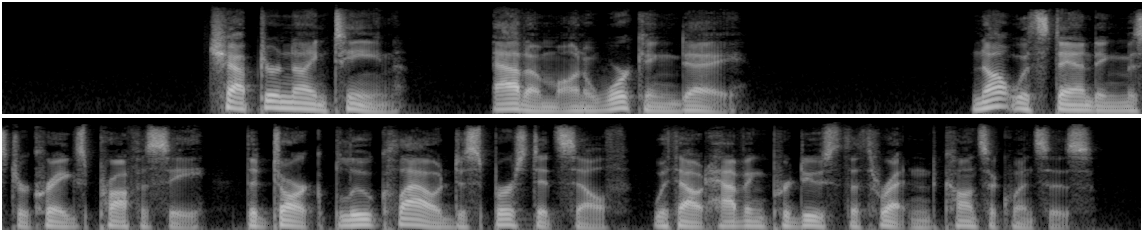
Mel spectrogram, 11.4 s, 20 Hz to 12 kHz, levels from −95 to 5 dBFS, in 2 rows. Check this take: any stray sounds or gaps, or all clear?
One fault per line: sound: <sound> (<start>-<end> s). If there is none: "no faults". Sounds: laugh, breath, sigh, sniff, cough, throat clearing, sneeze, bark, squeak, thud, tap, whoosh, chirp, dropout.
no faults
